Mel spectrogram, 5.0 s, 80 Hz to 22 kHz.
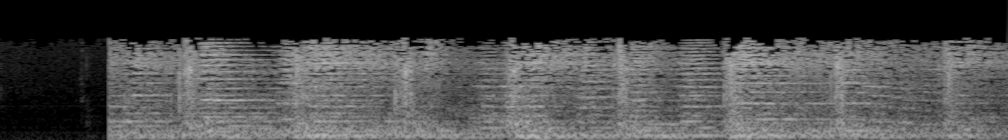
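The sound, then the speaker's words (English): Soldiers marching in lockstep at China's military parade marking the 70th anniversary of Communist Party rule: after a moment of silence, heavy synchronized footfalls strike in a steady, driving rhythm, loud and forceful throughout. “That's the sound of soldiers marching in a spectacular lockstep as China showed off its military might in an elaborate parade marking the country's 70th anniversary under Communist Party rule on Tuesday.”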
